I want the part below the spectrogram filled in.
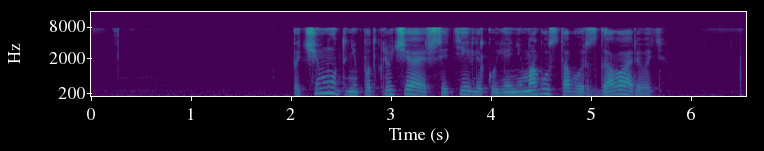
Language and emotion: Russian, angry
